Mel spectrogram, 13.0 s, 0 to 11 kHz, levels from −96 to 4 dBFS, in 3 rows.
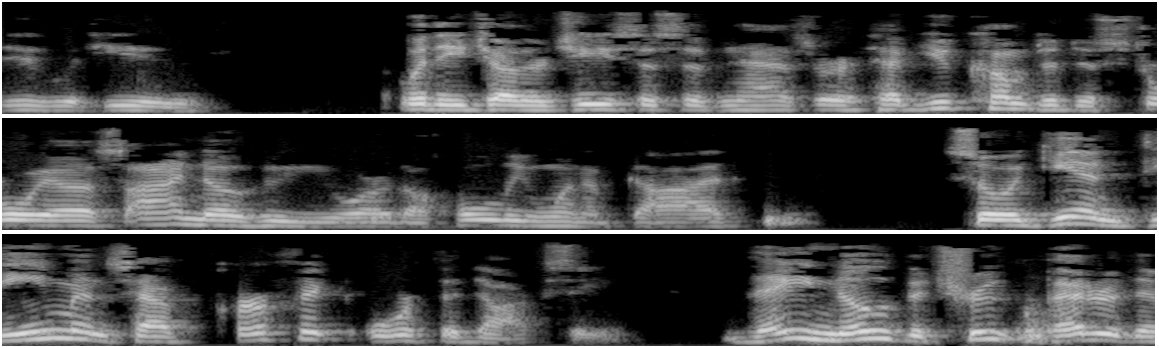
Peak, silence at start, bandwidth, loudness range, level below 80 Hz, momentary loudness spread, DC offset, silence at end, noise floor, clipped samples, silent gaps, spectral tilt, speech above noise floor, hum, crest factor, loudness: -4 dBFS; 0 s; 8.2 kHz; 3 LU; -70 dBFS; 14 LU; under 0.1%; 0 s; -85 dBFS; under 0.1%; none; -5.5 dB/octave; 65 dB; none; 16 dB; -20 LUFS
